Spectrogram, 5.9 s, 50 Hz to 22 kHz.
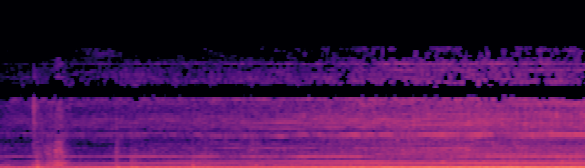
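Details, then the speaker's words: Twin fuel pumps on PWM speed control via a fan control module, held at 95% duty: about 100 psi, 38 amps, voltage sagging to 11.4 V. A steady electric hum rises in loudness over a rough churning flow sound, heavy fuel turbulence. "there a lot of turbulence in there it's for sure I'm going to leave it like this for a few minute which is a real hardcore test just to see if these can handle it but I think they might"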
